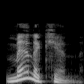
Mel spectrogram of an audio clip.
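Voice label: "manakin", British English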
